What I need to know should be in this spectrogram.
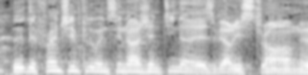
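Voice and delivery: laughing, put-on French accent; jokey French accent through a laugh; mock French accent. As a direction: declare it in a hammed-up French accent.

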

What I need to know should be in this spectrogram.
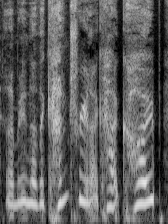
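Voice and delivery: high, tearful retold pleading; mock-weepy worried parent; imitated tearful crying. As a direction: act out fretting through tears, pitched high. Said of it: "tearing and crying".

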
